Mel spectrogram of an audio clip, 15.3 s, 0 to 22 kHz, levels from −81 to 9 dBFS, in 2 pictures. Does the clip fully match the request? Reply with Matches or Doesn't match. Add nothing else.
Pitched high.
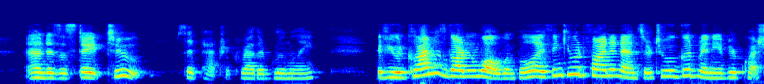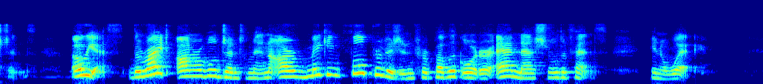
Matches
